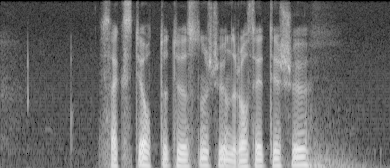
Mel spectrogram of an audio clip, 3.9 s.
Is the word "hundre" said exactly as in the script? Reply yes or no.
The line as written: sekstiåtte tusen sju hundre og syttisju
yes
